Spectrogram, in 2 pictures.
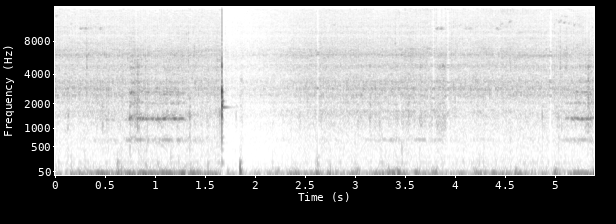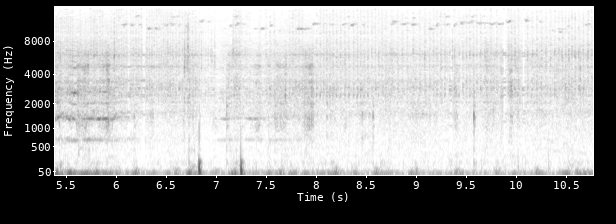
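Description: Mountain bike rattling down a rocky dirt singletrack, with a constant low rumble from tyres and wind on the handlebar-mounted camera's microphone and a few sharp knocks from the bike hitting rocks. Twice the brakes give a short squeal.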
